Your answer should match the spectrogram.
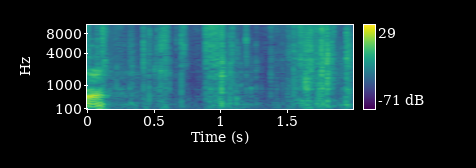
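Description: Trading-card pack wrapper crinkling and tearing as it is cut with scissors and pulled open, an irregular run of crackles and small snaps that grows busier in the second half.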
